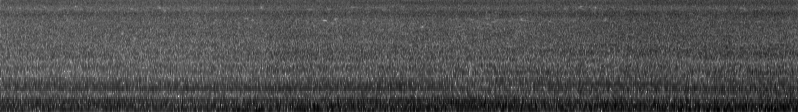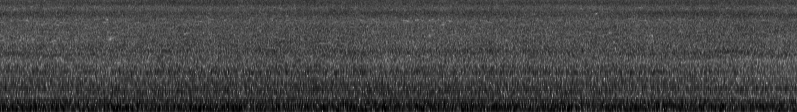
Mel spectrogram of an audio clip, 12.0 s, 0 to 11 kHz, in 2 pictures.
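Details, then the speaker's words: York gas pack rooftop unit after the failed indoor fan (blower) bearing was replaced: a steady rush of air over an even, constant hum with no grinding, squeal or bearing rumble. The blower runs normally after repair. "all right she's up and running looking good we're gonna let her run for about 30 minutes while we pack up just to make sure everything's all"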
